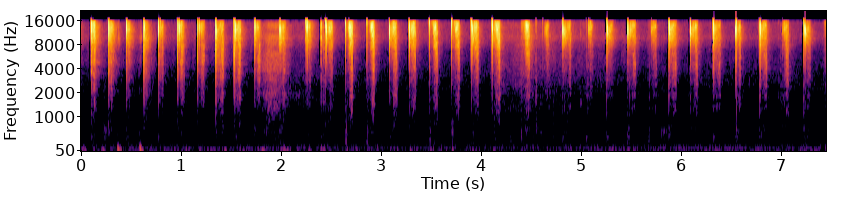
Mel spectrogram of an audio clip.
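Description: Fingernails on both hands tap and scratch quickly across solid beige floor tiles with grout lines, likely vinyl or ceramic. A rapid, uneven run of sharp, bright clicks with very short decay sits over a faint low hum, with brief soft scraping between some taps.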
